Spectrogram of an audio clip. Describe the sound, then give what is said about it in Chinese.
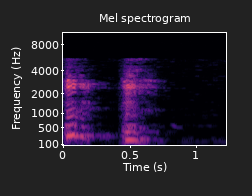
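Soft cough or throat-clearing from someone standing outside a lady's bedroom door at night in a courtyard garden: two short, throaty bursts, the second slightly stronger, followed by near silence. “赵玉轻轻的咳嗽了一声”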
